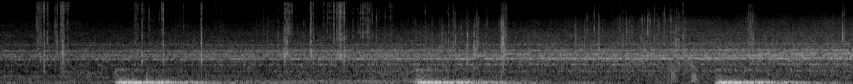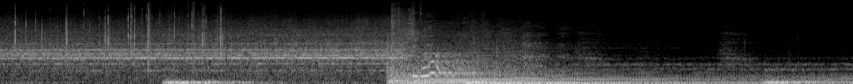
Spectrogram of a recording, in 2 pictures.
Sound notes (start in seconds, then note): 0.0 distant crackling; 0.0 suspenseful music; 12.7 Danny gasps; 12.7 dramatic music; 15.6 heavy breathing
